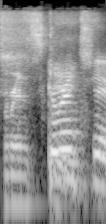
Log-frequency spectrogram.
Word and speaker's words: Scarinci: Seconded without knowing the proper pronunciation of that I name. think is it Scarinci? Is that? It's Scarinci and Hollenbeck.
